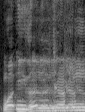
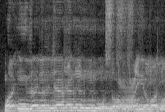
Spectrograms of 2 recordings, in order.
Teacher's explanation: وإذا السماء كشطت وإذا الجحيم سعرت. اچھا حروف مدہ کو ہم نے بہت زیادہ نہیں کھینچنا ہے, ایک ہی الف رکھنا ہے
